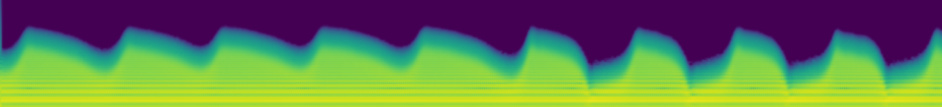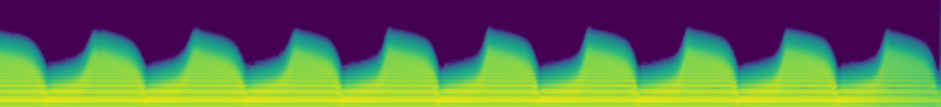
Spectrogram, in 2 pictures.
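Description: A sustained low synthesizer tone whose filter cutoff is swept by the Elby Designs ChaQuO chaos generator's X output, brightening and dulling in a regular repeating pattern about three times every two seconds. With the damping turned up, the sweeps come out smooth rather than warbling, their shape set by the chaos circuit's rate against the frequency of the quadrature oscillator feeding it.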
